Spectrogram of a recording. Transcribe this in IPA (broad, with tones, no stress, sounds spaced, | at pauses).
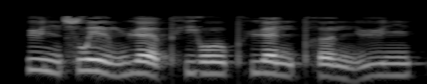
y˥˧ n s w e˥˧ ɪ̯ m ɥ ɛ˥˩ pʰ j o˥ ʊ̯ pʰ ɥ ɛ˥˧ n pʰ ə˥˩ n y˥ n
